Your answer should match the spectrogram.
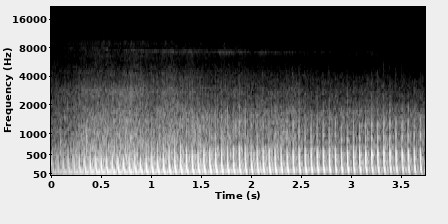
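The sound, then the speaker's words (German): A helicopter flying from a mountaineering base camp, its rotor chopping steadily in a loud rhythmic thudding over a deep engine drone that speeds up slightly as it goes, with no voices. “Es sind Tage, in denen es ungewöhnlich viele Hubschrauberflüge vom Basislager gibt, berichten Bergsteiger in sozialen Medien.”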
